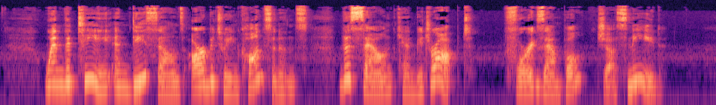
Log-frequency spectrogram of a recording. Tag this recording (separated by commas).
Speech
